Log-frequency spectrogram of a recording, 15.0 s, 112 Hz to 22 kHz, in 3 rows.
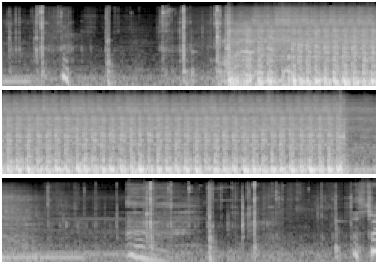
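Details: Datsun 240Z with RB20DET swap, after the injectors were bench-tested as working and refitted: a steady starter churn of about four beats a second for six seconds with no catch. Extended cranking, no start; it later started, smoky.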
